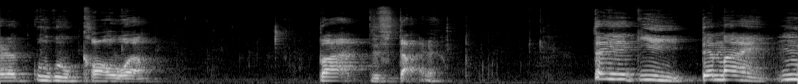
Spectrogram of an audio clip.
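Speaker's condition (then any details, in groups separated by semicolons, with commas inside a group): Cerebral palsy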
